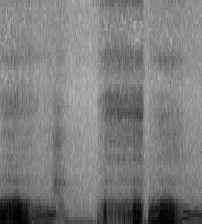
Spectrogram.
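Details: French Bulldog snoring: a loud rattling snore opens, then wavering wheezy whistles follow. Two more buzzing, vibrating snores come after a quiet pause, with a faint nasal whine trailing at the end.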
